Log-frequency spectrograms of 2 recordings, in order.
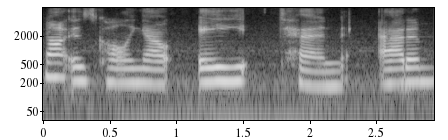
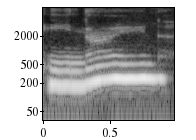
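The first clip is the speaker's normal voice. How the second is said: loud, drawn-out bingo call; bingo caller; 3 semitones higher, 6 dB louder than usual. Shown as a demonstration. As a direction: call it like a bingo hall announcer. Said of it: "I feel like the bingo caller".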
